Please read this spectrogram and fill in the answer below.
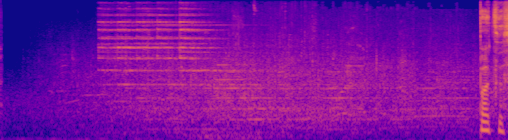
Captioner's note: bell ringing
